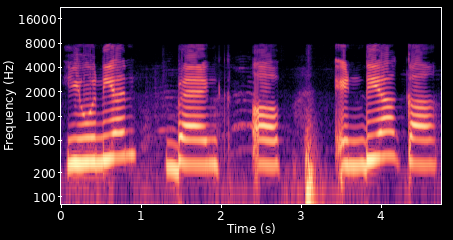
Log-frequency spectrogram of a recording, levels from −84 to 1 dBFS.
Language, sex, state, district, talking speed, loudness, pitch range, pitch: Hindi, female, Madhya Pradesh, Bhopal, 65 wpm, -10 LUFS, 250-285 Hz, 255 Hz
